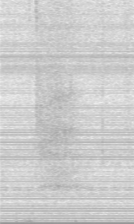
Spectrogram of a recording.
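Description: Steady electrical mains hum: a low, even buzz with a ladder of faint higher overtones and no other sound.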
